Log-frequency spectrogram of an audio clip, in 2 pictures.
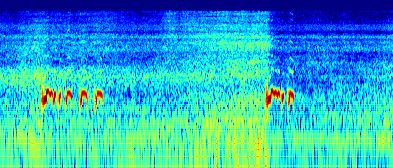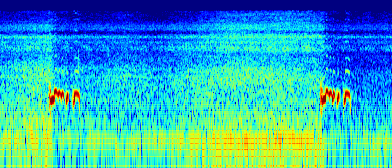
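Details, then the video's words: Zebra dove cooing at daybreak in the 'gedong mengo' lure style: four phrases of short, stuttering coo notes, the first longest with about five notes, separated by two to three second pauses over low hum. "suara pikat perkutut gedong mengo,manggungnya pas menyongsong mentari terbit"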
